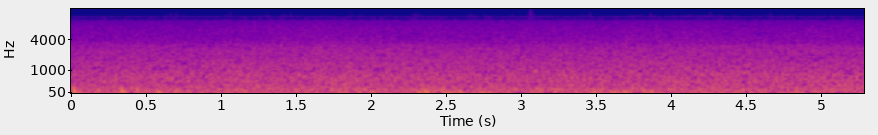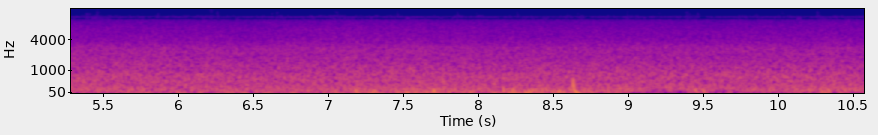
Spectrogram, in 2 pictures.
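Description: Steady rushing of the Potomac River's whitewater rapids, with wind buffeting the microphone in low rumbles now and then.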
